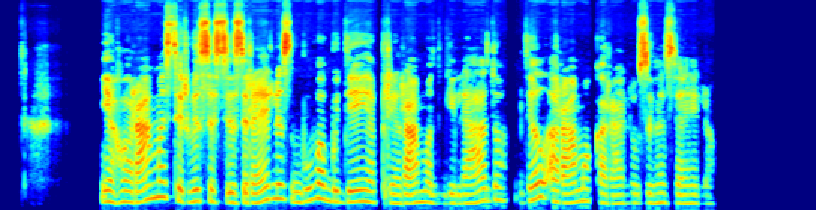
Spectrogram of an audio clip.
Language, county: Lithuanian, Šiauliai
